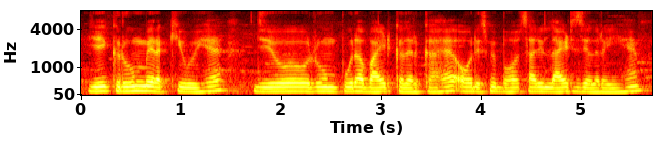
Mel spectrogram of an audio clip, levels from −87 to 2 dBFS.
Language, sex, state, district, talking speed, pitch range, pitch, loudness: Hindi, male, Uttar Pradesh, Lalitpur, 230 wpm, 140-155 Hz, 145 Hz, -16 LUFS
